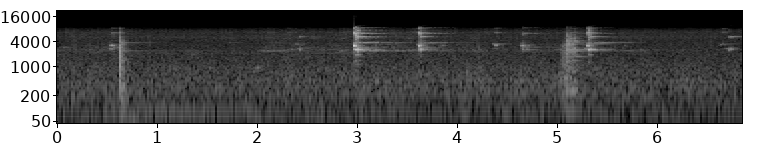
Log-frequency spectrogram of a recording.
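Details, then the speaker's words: 1943 National walking sprinkler, cast iron with steel gears and bronze bushings, turned by hand before restoration: high, thin squeaks in irregular bursts; the dry gearing has not been greased, oiled or run with water in years. "don't know if you can hear all that squeaking. Obviously, it hasn't been greased, oiled, and therefore hasn't had water through it in a number of years."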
